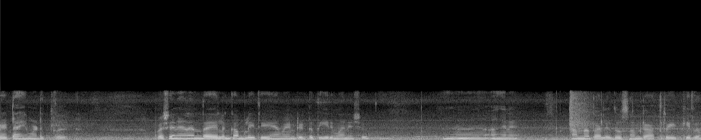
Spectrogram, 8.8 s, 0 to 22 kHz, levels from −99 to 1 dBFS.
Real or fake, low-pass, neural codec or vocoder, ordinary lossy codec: real; none; none; none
